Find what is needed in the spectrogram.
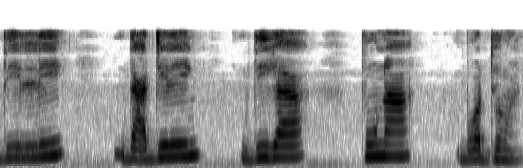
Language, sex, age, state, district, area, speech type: Bengali, female, 45-60, West Bengal, Howrah, urban, spontaneous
